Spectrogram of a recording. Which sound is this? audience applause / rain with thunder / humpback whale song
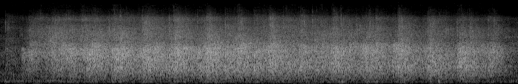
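audience applause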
